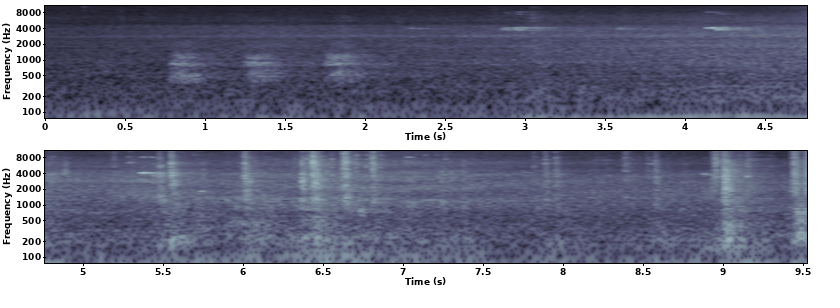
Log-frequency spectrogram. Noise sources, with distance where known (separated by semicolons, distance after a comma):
engine of unclear size, near; dog barking or whining, near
